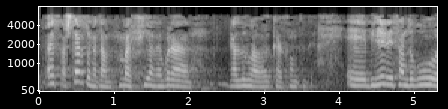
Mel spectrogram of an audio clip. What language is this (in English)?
Basque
